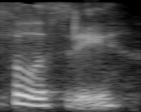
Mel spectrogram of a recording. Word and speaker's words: Felicity: No, it's Felicity. Okay. What were you saying in your head? Felicity? I don't know why. I was adding an extra L.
